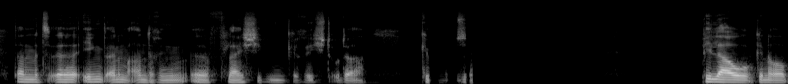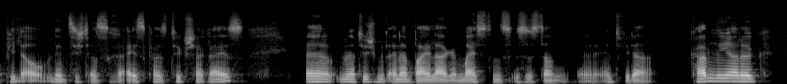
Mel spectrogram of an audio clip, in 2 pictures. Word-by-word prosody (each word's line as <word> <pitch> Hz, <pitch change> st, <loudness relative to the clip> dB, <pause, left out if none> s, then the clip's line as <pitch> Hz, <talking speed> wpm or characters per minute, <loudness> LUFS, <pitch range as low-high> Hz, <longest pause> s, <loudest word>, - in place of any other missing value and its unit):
Dann 120 Hz, -2 st, 0 dB
mit, 110 Hz, -1 st, -4 dB
äh, 115 Hz, 0 st, +3 dB
irgendeinem 115 Hz, -2 st, -2 dB
anderen, 100 Hz, -1 st, -5 dB
äh, 105 Hz, -2 st, -2 dB
fleischigen 100 Hz, -1 st, -4 dB
Gericht -, -, -9 dB
oder -, -, -6 dB, 0.5 s
Gemüse. -, -, -12 dB, 2.4 s
Pilaw, 110 Hz, -6 st, +7 dB
genau, 100 Hz, -1 st, +1 dB
Pilaw -, -, -2 dB
nennt 105 Hz, -3 st, -2 dB
sich 105 Hz, -, -2 dB
das. 95 Hz, -1 st, -4 dB
Reis, 105 Hz, +1 st, 0 dB
quasi 100 Hz, -1 st, -4 dB
türkischer -, -, -4 dB
Reis, -, -, 0 dB, 0.6 s
äh, 125 Hz, -1 st, +4 dB
natürlich 120 Hz, 0 st, -1 dB
mit 120 Hz, -2 st, -4 dB
einer 110 Hz, 0 st, +3 dB
Beilage. 100 Hz, -1 st, +3 dB
Meistens 100 Hz, +1 st, -1 dB
ist 100 Hz, +4 st, -3 dB
es 100 Hz, 0 st, -3 dB
dann, 95 Hz, 0 st, -4 dB
äh, -, -, -15 dB, 0.2 s
entweder -, -, -3 dB, 0.3 s
Karnıyarık. 140 Hz, 0 st, +4 dB
105 Hz, 120 wpm, -25 LUFS, 100-120 Hz, 2.4 s, Pilaw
